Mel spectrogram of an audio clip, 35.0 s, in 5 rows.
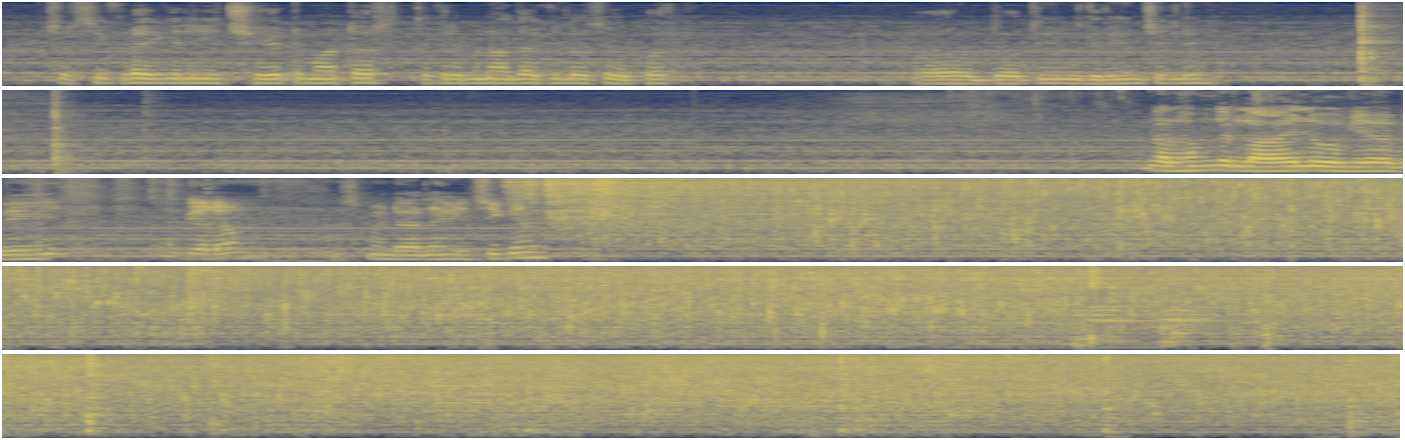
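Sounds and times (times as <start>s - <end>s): chicken sizzling in hot oil: 16.5s - 35.0s.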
